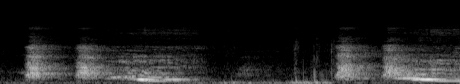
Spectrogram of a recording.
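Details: Lion sounding two pairs of deep, hoarse moans that slide downward at the end, with a brief quiet gap between the pairs.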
